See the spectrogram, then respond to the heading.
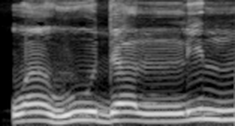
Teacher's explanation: yang bertemu dengan huruf lam dan huruf ro perhatikan gambar ini nun sukun atau tanwin yang bertemu dengan huruf lam dan ro masuk tanpa mendengung masuk pada huruf lam tanpa mendengung tanpa ditahan wa hudallin berikutnya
